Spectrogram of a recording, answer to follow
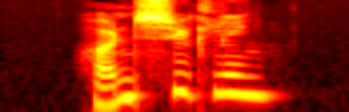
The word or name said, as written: håndcykling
